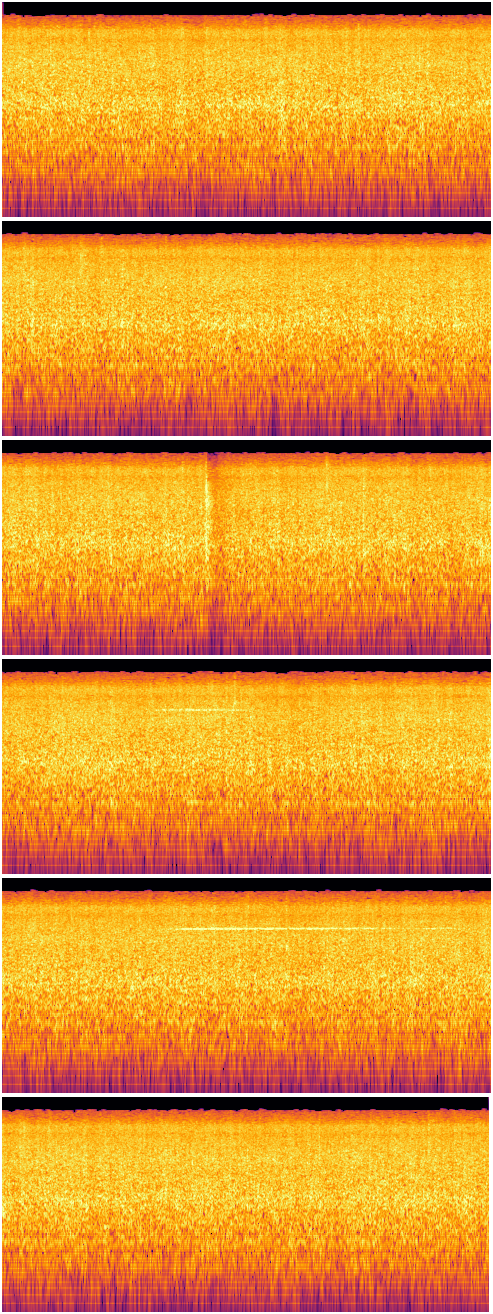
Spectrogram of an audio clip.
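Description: Heavy rain pouring steadily onto trees and foliage, an even hiss throughout, with one short click about twelve seconds in.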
